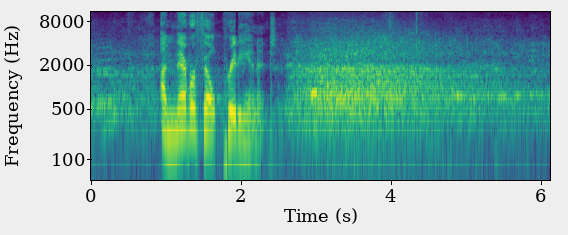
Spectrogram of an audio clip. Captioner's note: audience laughs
